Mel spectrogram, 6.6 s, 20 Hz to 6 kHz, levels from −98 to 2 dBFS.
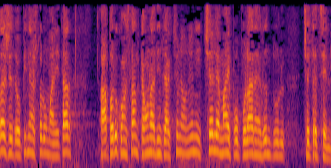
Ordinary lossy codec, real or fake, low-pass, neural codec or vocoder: MP3, 24 kbps; real; 5.4 kHz; none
